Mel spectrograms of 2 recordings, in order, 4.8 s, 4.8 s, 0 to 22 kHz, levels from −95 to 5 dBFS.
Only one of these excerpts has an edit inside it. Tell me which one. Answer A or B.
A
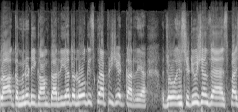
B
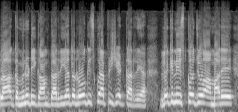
A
